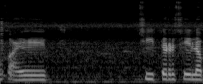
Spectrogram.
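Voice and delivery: ordinary delivery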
